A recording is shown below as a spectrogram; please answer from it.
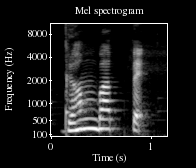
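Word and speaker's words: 頑張って: tadi senpai juga ya karena ini berhubungan sama cara baca huruf N juga kalau ini yang betul itu adalah gambate Oke gue Cidro Oh ya udah ribet gambate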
